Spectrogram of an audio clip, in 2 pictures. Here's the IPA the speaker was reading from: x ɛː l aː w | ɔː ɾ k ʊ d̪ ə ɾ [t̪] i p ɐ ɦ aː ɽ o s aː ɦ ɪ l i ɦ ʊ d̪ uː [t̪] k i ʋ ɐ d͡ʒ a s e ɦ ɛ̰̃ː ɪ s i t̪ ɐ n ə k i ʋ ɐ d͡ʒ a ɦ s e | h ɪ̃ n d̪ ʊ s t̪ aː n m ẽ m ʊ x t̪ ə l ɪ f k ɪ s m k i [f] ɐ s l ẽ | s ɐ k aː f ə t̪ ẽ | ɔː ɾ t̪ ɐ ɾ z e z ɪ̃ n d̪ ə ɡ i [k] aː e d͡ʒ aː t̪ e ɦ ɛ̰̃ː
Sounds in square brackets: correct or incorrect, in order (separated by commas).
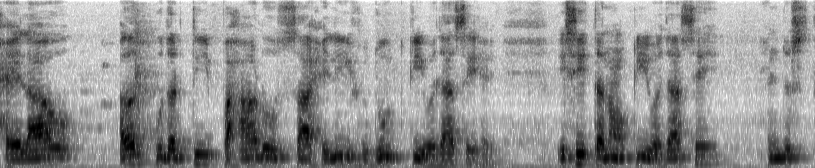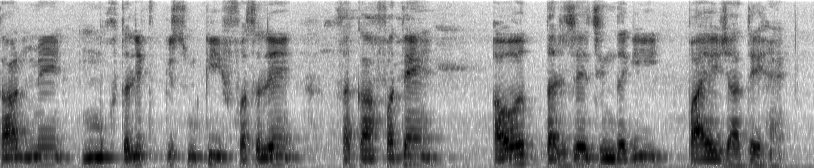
correct, incorrect, correct, incorrect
